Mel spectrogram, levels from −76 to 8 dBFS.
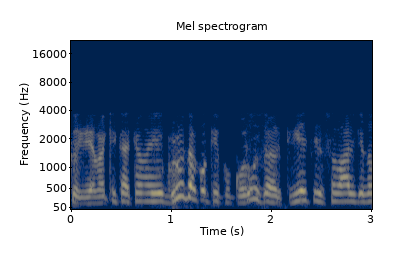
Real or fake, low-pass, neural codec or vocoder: fake; 5.4 kHz; codec, 44.1 kHz, 2.6 kbps, SNAC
